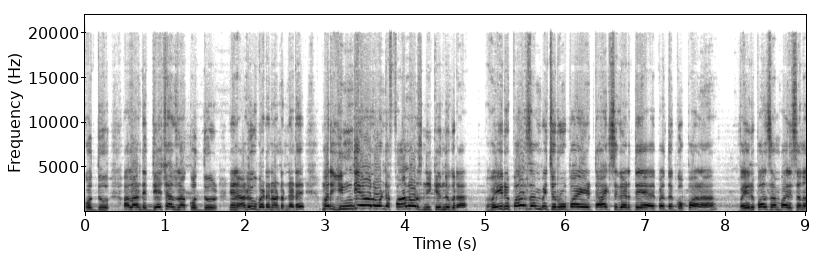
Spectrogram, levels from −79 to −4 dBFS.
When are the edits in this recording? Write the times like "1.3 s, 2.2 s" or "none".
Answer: 4.9 s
